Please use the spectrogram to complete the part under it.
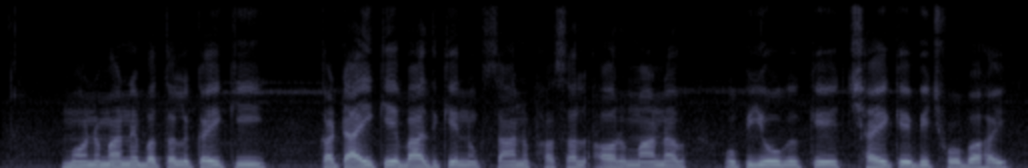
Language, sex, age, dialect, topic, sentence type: Magahi, female, 51-55, Western, agriculture, statement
